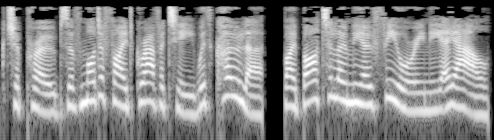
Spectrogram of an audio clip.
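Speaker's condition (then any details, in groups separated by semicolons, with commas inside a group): No condition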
